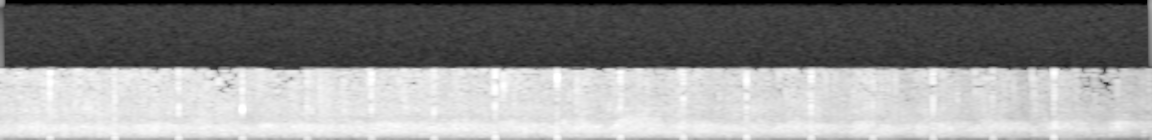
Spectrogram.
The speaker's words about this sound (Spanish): Bienvenidos, un fuerte aplauso para ustedes que están acá por primera vez.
